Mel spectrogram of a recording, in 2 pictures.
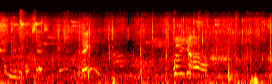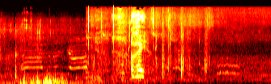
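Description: Voices calling out at a distance with wavering, drawn-out calls, over scattered footsteps and knocks on a concrete path; a brief loud noise about eight seconds in.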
